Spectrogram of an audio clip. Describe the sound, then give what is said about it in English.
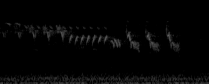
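Birds chirp and call: a quick run of high, evenly spaced trilling notes, then three sharp downward-sweeping chirps, fairly soft and with no voices present. “And I swear there's at least two of them calling me a geezer.”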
